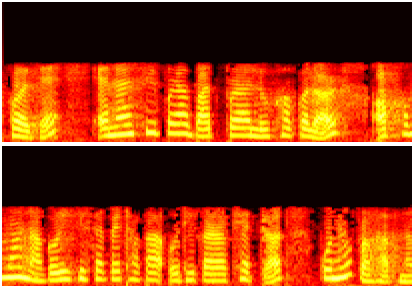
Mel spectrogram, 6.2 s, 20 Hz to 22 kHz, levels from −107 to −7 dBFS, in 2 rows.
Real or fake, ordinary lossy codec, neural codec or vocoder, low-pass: fake; AAC, 16 kbps; codec, 16 kHz, 6 kbps, DAC; 3.6 kHz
